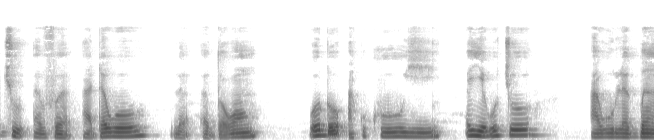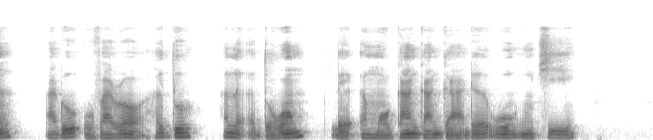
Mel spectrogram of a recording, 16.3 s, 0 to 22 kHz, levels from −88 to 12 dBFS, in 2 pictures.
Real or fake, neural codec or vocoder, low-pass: real; none; 9.9 kHz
